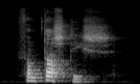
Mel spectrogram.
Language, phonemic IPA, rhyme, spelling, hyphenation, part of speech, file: Dutch, /fɑnˈtɑs.tis/, -is, fantastisch, fan‧tas‧tisch, adjective, Nl-fantastisch.ogg
- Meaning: 1. fantastic, great 2. fantastic, imaginative 3. unreal, unrealistic, fantastical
